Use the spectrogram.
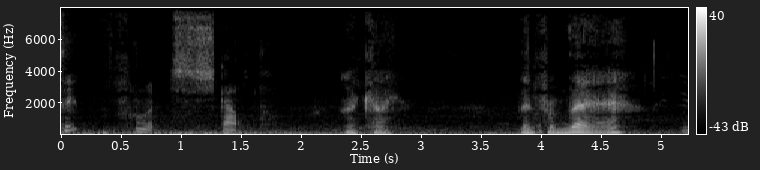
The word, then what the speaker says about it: Grindelwald: here, and it's gonna take us back to pronounce it? Grindelwald.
